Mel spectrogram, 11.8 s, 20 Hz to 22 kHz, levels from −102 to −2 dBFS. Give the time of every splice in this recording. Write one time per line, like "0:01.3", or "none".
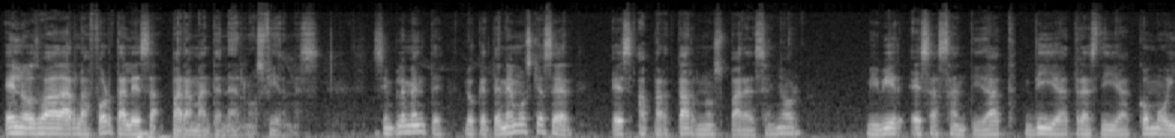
0:03.5
0:10.2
